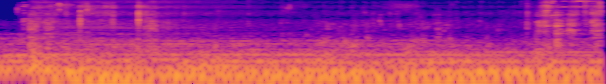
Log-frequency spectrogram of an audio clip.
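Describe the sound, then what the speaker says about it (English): Water sloshing and pouring in the dark dungeon setting of the horror game Amnesia: The Dark Descent, a steady close liquid wash with faint dripping and bubbling textures, no speech over it. "I hear freaking water."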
